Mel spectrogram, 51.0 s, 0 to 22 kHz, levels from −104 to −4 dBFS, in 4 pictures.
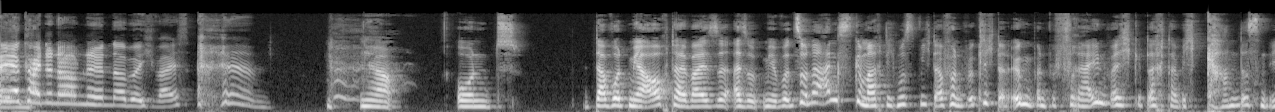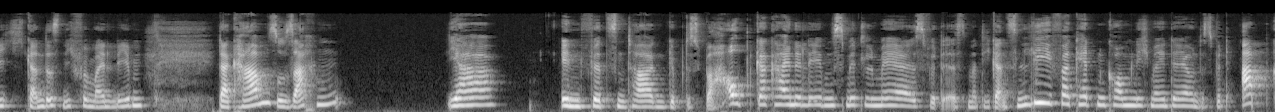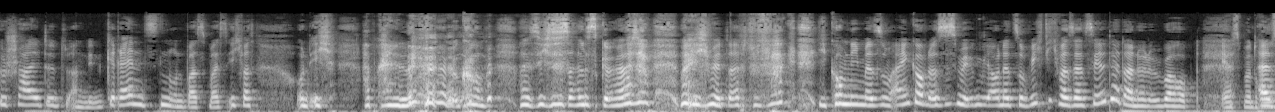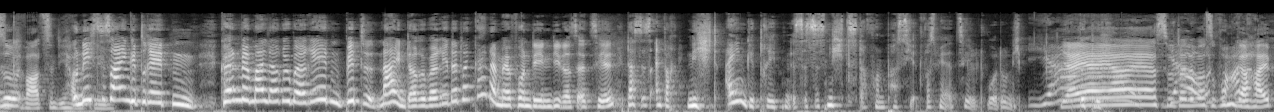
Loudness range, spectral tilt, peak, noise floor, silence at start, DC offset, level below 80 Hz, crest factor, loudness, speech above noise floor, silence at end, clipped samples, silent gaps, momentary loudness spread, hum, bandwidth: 8 LU; -3 dB/octave; 0 dBFS; -65 dBFS; 0 s; under 0.1%; -44 dBFS; 18 dB; -18 LUFS; 47 dB; 0 s; under 0.1%; none; 14 LU; none; 14 kHz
